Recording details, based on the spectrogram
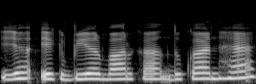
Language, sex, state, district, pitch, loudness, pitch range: Hindi, male, Jharkhand, Palamu, 250 Hz, -13 LUFS, 240-265 Hz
